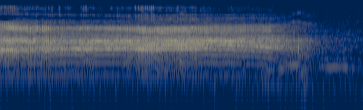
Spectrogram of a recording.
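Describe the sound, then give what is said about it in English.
A voice imitates a roar with a long, loud, strained yell that holds steady for over two seconds, harsh and piercing, before fading out at the end. “And then he roared.”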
